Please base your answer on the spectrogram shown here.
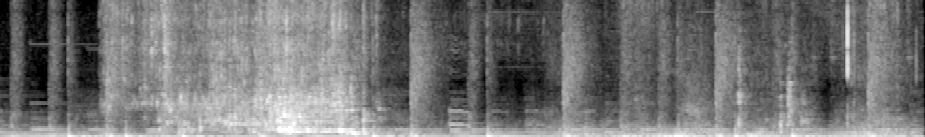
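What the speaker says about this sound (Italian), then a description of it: "Mettere nel boccale l'acqua." Water is poured into a Thermomix jug, a steady splashing trickle with faint clinks of the jug over a low hum, close and moderately quiet.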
